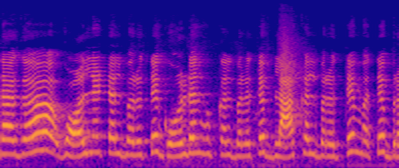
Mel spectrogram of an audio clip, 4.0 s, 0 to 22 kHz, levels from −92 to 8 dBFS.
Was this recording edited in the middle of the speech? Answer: no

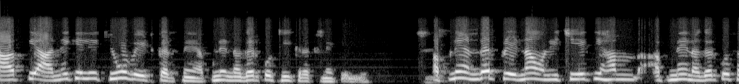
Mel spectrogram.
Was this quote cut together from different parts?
no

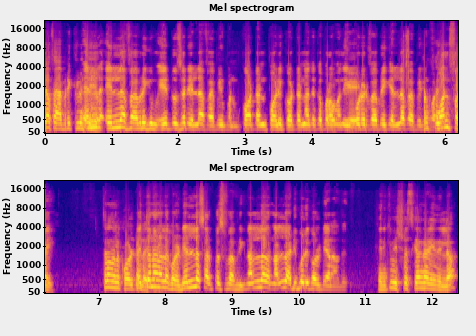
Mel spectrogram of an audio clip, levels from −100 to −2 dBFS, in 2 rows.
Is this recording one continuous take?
no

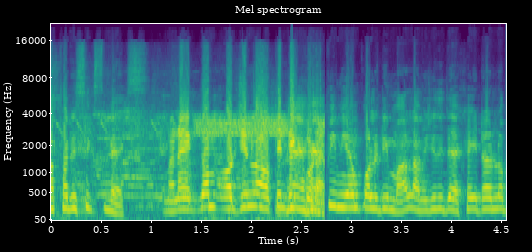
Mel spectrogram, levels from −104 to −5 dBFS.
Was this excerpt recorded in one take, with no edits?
no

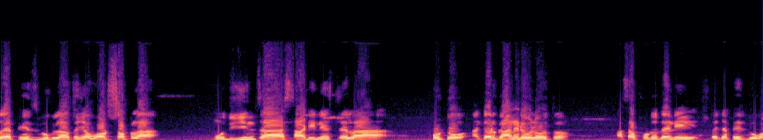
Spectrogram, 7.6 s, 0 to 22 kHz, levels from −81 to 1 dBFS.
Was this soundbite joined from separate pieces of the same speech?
no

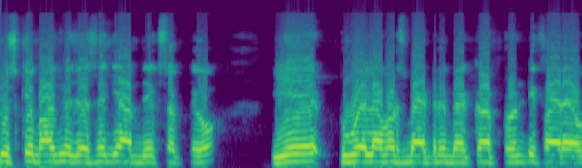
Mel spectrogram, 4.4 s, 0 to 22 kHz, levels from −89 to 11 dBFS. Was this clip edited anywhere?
no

